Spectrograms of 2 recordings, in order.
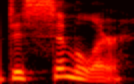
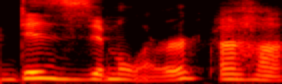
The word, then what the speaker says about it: dissimilar: So one that Stacy just used a few sentences back was the word dissimilar. Yes. And so that it doesn't turn into dissimilar, right?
